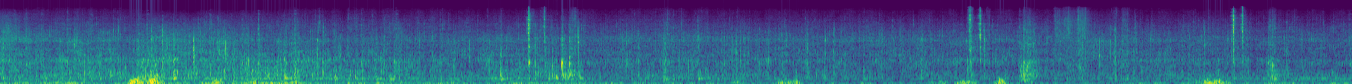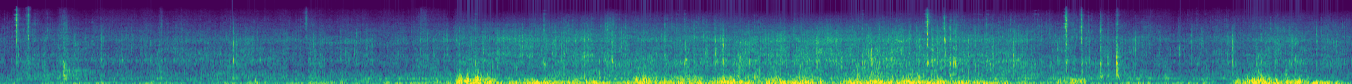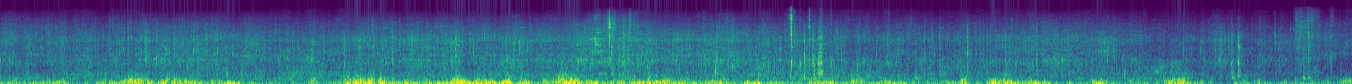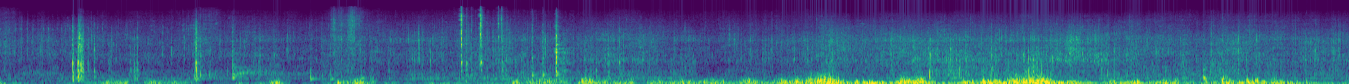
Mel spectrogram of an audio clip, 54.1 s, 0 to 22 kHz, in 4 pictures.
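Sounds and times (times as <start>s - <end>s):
bike tyres on dirt and leaves: 0.0s - 54.0s
wind rumble on microphone: 0.0s - 54.0s
bike knocks and rattles: 9.6s - 16.7s, 17.6s - 44.5s, 45.1s - 46.7s.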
